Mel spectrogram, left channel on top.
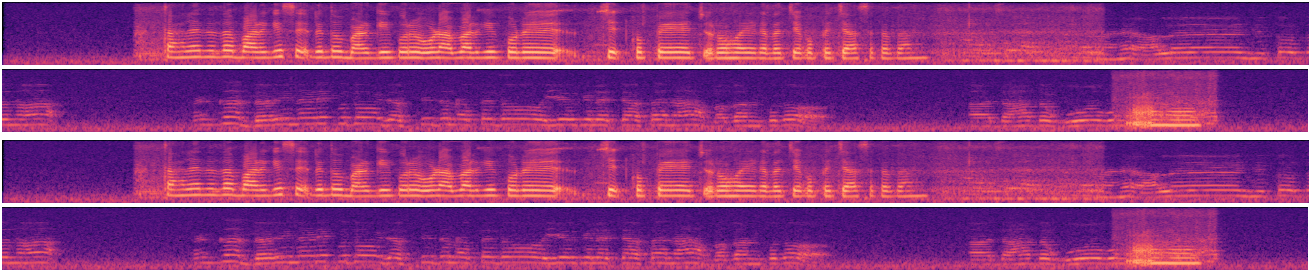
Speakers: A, on the left; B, on the left.
A: ᱛᱟᱦᱚᱞᱮ
B: ᱦᱟᱱᱛᱮ
A: ᱫᱟᱫᱟ
B: ᱦᱟᱱᱛᱮ
A: ᱵᱟᱲᱜᱮ ᱥᱮᱫ ᱨᱮᱫᱚ ᱵᱟᱲᱜᱮᱼᱼ ᱠᱚᱨᱮ ᱚᱲᱟᱜ ᱵᱟᱲᱜᱮ ᱠᱚᱨᱮ ᱪᱮᱫ ᱠᱚᱯᱮ ᱨᱚᱦᱚᱭ ᱟᱠᱟᱫᱟ ᱪᱮᱫ ᱠᱚᱯᱮ ᱪᱟᱥ ᱠᱟᱫᱟ? ᱠᱟᱫᱟ᱾
B: ᱦᱮᱸ ᱦᱮᱸ ᱟᱞᱮ ᱱᱤᱛᱳ ᱫᱚ ᱱᱟ ᱦᱟᱜ ᱾ ᱢᱮᱱᱠᱷᱟᱱ ᱫᱟᱨᱤ ᱱᱟᱹᱲᱤ ᱠᱚᱫᱚ ᱡᱟᱹᱥᱛᱤ ᱫᱚ ᱱᱚᱛᱮ ᱫᱚ ᱤᱭᱟᱹ ᱜᱮᱞᱮ ᱪᱟᱥᱟ ᱱᱷᱟᱸᱜ ᱵᱟᱜᱟᱱ ᱠᱚᱫᱚ᱾ ᱡᱟᱦᱟᱸ ᱫᱚ ᱜᱩᱣᱟᱹ ᱵᱚᱱ ᱢᱮᱛᱟᱜ
A: ᱚ
B: ᱠᱟᱱᱟ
